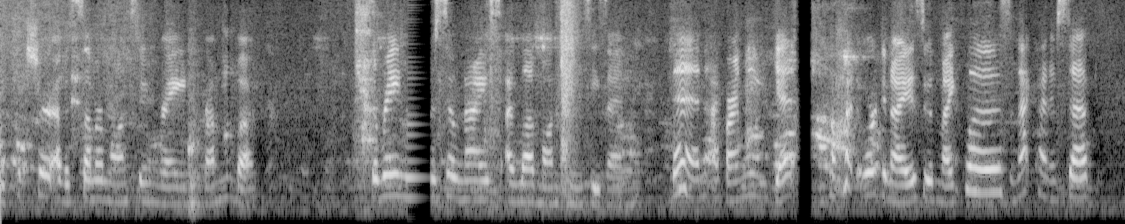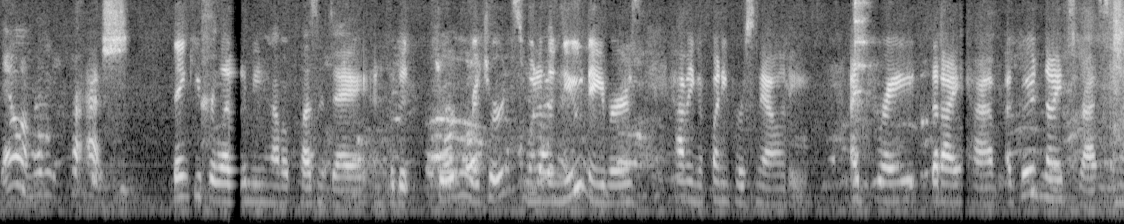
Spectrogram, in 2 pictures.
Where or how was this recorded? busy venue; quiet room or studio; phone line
busy venue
